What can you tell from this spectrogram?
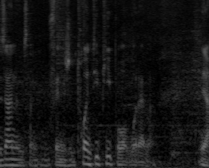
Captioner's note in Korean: none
